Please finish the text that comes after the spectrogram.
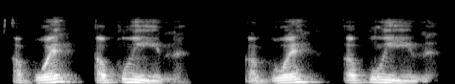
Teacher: You take the short I and lengthen it. Abwi, abween, abwi, abween.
